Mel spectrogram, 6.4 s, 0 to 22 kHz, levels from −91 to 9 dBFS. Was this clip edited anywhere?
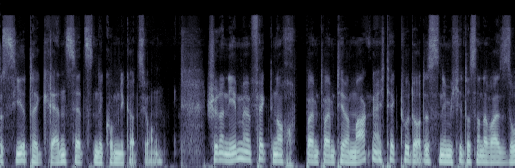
yes; 2 cuts; at 3.4 s, 4.0 s

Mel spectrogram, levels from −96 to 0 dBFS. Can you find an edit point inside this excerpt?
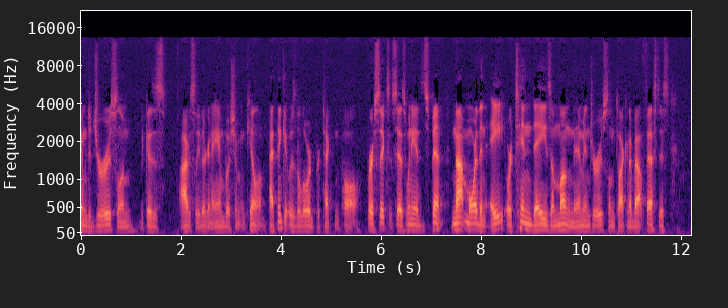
yes; 4 cuts; at 1.7 s, 3.7 s, 5.6 s, 7.3 s

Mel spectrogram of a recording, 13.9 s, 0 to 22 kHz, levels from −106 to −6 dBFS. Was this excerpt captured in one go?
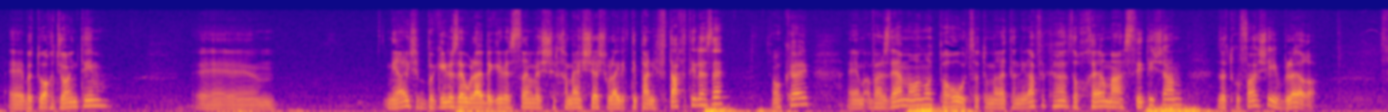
yes; 0 cuts

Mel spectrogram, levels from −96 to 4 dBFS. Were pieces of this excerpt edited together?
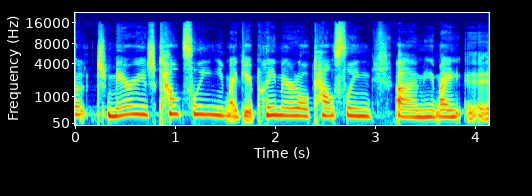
yes; 1 cut; at 3.2 s

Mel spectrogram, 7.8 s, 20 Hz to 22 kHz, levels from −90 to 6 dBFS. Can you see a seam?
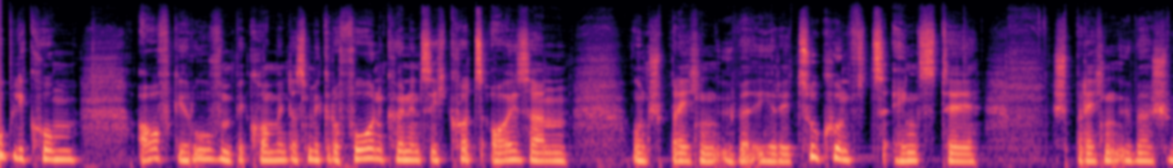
no; 0 cuts

